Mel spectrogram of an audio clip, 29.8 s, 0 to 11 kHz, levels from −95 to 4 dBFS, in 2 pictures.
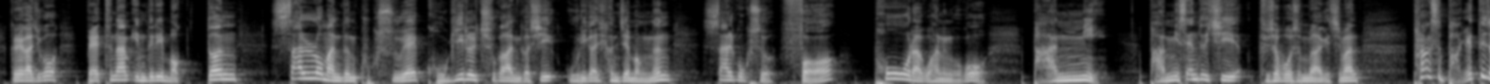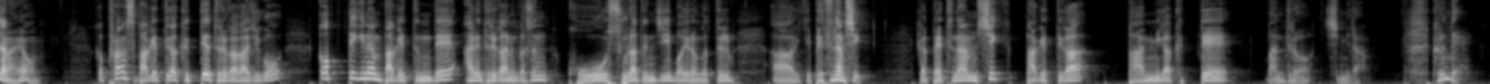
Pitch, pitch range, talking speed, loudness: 135 Hz, 120-160 Hz, 315 characters per minute, -25 LUFS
